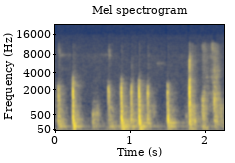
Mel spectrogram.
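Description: A stylus tapping and clicking on a tablet's writing surface while an equation is handwritten: about ten short, faint clicks at uneven intervals.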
